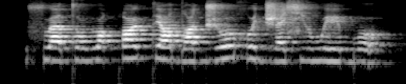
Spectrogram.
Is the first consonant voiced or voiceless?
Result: voiceless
